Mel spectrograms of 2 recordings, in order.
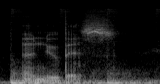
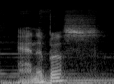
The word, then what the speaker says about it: Anubis: The killer goes by the name Anubis, which for the longest time I always pronounced as Anibus. Like, I transposed the I and the U.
